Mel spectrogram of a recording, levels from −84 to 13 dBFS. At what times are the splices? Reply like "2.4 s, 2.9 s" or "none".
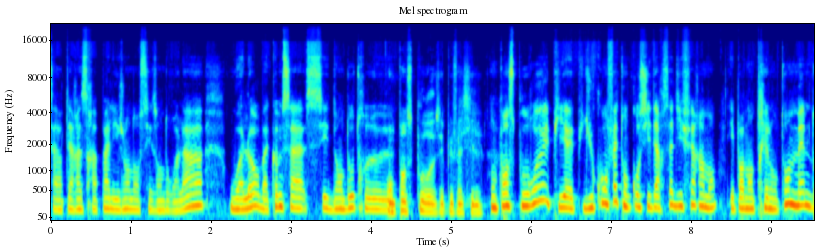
8.4 s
